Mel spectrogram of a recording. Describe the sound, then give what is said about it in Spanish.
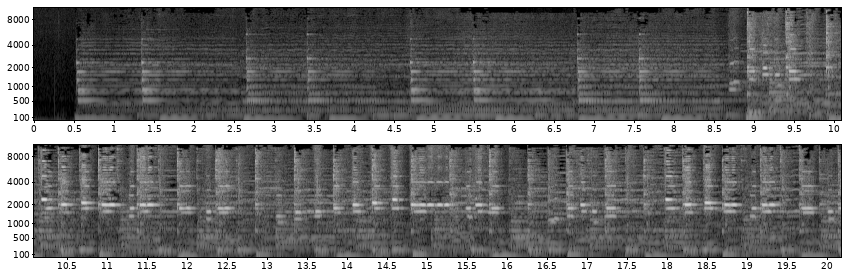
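An upbeat song about recycling plays on a radio programme as part of a summer course on recycling, opening with a sparse, steady bouncing beat and melody before a fuller, brighter band arrangement kicks in about halfway through, loud and continuous, with no singing yet. “vámonos con esta canción, eh, ¿la presentas Marjorie?”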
